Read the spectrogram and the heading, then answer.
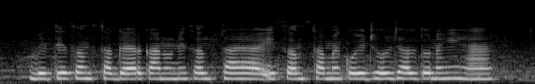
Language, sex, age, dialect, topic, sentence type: Magahi, female, 60-100, Southern, banking, question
